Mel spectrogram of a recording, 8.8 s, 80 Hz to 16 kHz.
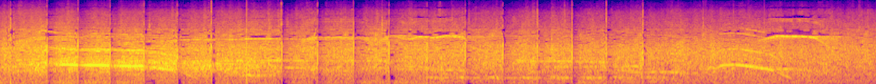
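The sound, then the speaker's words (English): A graduation ceremony audience applauds and cheers for the class of 2024. Sustained, loud clapping is topped by whoops and shouts and dips briefly before surging on. “Ladies and gentlemen, let's hear it for the class of 2024.”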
